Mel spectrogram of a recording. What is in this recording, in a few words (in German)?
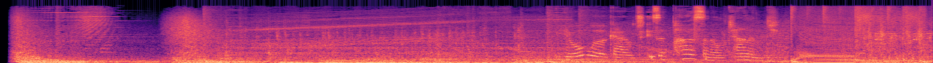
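British English Werbung Dynamisch; Fremdtake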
